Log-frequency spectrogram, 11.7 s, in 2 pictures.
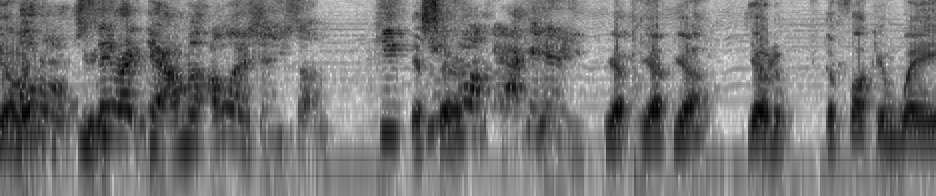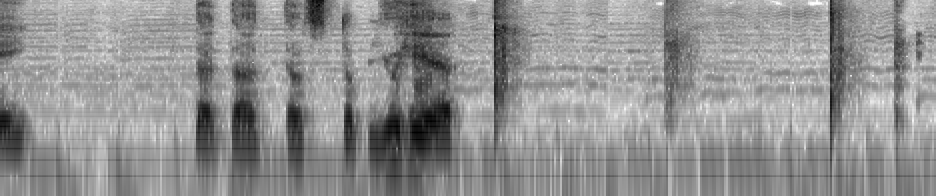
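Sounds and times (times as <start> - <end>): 
speech: 0.0 - 6.1, 7.1 - 8.8
rhythmic hand claps from a song recording: 8.7 - 11.6.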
